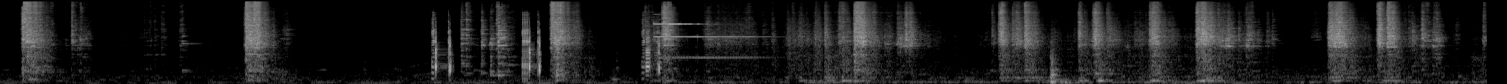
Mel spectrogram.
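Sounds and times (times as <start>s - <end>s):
hammer clinking on metal: 6.4s - 7.8s.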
